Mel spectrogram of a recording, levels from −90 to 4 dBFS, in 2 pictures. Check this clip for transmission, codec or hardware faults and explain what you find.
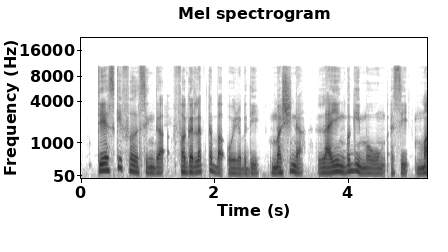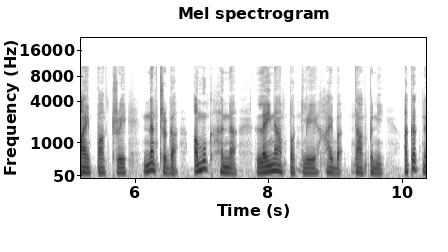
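No transmission, codec or hardware faults are audible here.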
